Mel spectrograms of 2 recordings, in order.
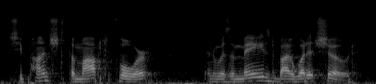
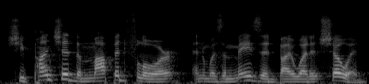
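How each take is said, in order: First: The -ed endings add no extra syllables. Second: The -ed endings are said as extra syllables. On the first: The speaker calls it right. "This is the way I would say it" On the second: The speaker calls it wrong. "Maybe you pronounced it this way"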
